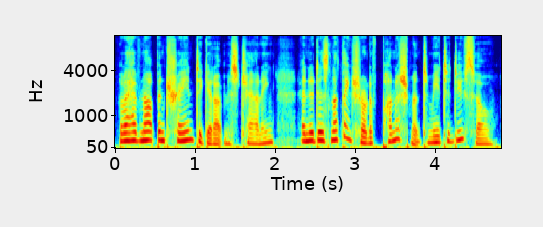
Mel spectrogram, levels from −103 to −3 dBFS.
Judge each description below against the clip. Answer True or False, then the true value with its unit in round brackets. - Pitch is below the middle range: False (205 Hz)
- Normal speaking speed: False (285 wpm)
